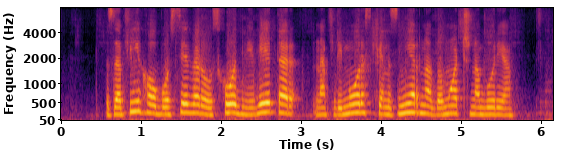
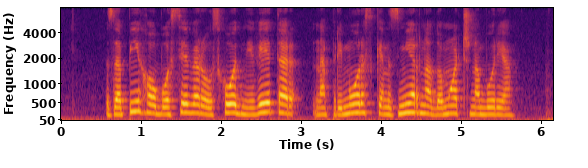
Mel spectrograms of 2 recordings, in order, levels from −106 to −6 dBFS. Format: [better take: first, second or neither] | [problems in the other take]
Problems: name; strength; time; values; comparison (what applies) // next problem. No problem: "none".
second | noise reduction (neural separator model SepFormer DNS4)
